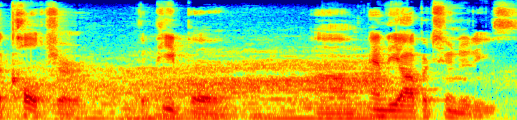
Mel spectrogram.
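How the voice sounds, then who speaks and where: Speaking with an American accent, a man takes a fairly unhurried pace. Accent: American-sounding. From Northern Nigeria. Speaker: vlogger and entrepreneur. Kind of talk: casual vlog monologue. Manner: hesitant, many fillers.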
